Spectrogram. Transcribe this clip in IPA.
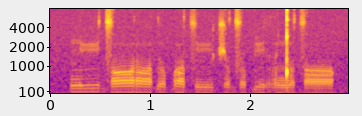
n yː d͡z ɔː ɾ ɔː ɗ o ɓ ɔ t͡s yː t͡ʃ o d͡z o ɓ y r ʌ ŋ͡ǃ o t͡s ɔː

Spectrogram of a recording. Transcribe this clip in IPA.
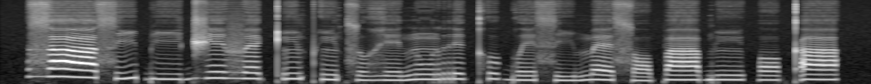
z aː˦˨ s i˨˦ ɓ iː˨ d͡ʒ e˦ v ɛ˦ kʼ ĩ˦ pʰ ĩ˨ t͡s ʊ˨ ɣ e˨ n ũ˦ r ɪ˦˨ kʰ ʊ˦ ɡʷ e˨ s i˨ m ɛ˦˨ s ɔ˨ p aː˦ b ĩ˦ | ɔ˨ kʼ a˦

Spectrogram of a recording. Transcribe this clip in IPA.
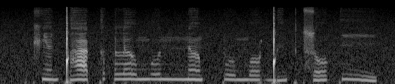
t͡ʃ ẽ ɡ͡ǃ a k | l ə ʊ̯ m u nː ə̃ pː u m o ɡ͡ǃ ẽ k t͡s o k i

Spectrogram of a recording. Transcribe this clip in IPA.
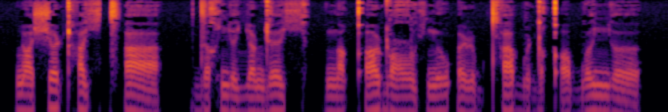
ɳ ɑ ʃ ɐ ʈʰ a ç t͡sʼ a | d ɛ χ ɲ a ʎ ɑ ɳ ɖ ɛ ç | n̪ a qʼ ɐ o̯ ɖ ɔ ʕ u ç n̪ ə o̯ ʔ ɐ ɭ ə b cʰ a b ɐ ɖ ə qʼ ɔ b ɐ ɲ ɜ

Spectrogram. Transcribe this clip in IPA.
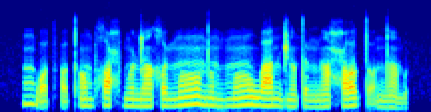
m b ɔ̰ t͡sʼ ɔ̰ tʼ ɔ̃ b χ ɔ ħ b õ ɖ ã χ y m õː d̪ õ b m õː w a n d͡ʒ ɔ̃ t ɵ ŋ ɡ ã ħ ɔ l t ɔ̰ n d ã b

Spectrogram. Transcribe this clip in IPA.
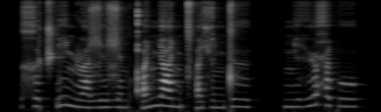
x ə t͡ʃʼ i ɲ ɭ a ɮ i ɮ ɪ n qʼ ə ɲ a ɲ t͡sʼ a ç ɔ ɲ t ɨ | ɲ i ɦ y ħ i p u

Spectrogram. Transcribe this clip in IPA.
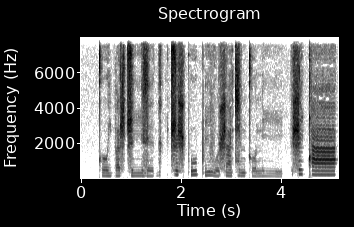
kʰ ʊː˨ j b a˨ ʂ ʈ͡ʂ iː˨ z ɪ˨ ɡ | ʈ͡ʂ ɪ˦ ʂ pʼ u˦ pʼ i˦ v u˨ ʂ ã˨ t͡ɕ ɪ˨ ŋ kʰ ʊ˨ n iː˨ | ʂ i˦ ǃʰ aː˦

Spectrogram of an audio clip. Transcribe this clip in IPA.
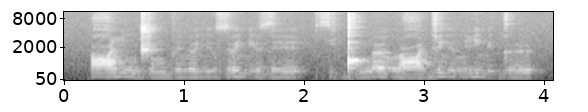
ʕ i n d͡ʒ ə m b ɪ l ø lʲ u z ʏ lʲ ø z ɪ | sʲ ø ɡ͡ǃ ɪ ŋ œ l ʊ ʕ e ɡ ɪ lʲ u l i lʲ ə ɡ ø

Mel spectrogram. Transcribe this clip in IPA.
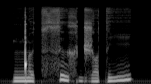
ŋ͡ǃ ɵ t͡s s ɨ x d͡ʒ ɔ t i

